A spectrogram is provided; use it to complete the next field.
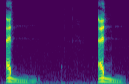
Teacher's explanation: if we pronounce the d it stops completely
